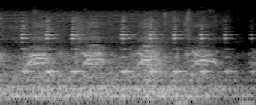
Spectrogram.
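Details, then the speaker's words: Baby with RSV struggling to breathe; rapid, noisy breathing with repeated high, honking wheezy sounds on each breath: bronchiolitis breathing with wheezy grunting respirations. "this baby has RSV which in little ones and in older folks can quickly and dangerously escalate"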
